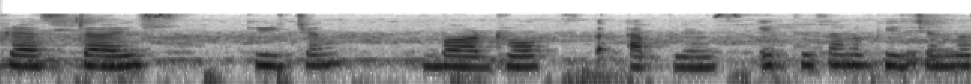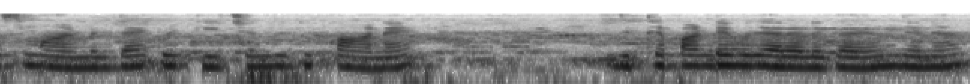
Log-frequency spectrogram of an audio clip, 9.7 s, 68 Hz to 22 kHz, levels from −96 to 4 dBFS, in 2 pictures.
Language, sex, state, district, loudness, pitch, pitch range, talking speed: Punjabi, female, Punjab, Pathankot, -17 LUFS, 245 Hz, 230-255 Hz, 150 wpm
